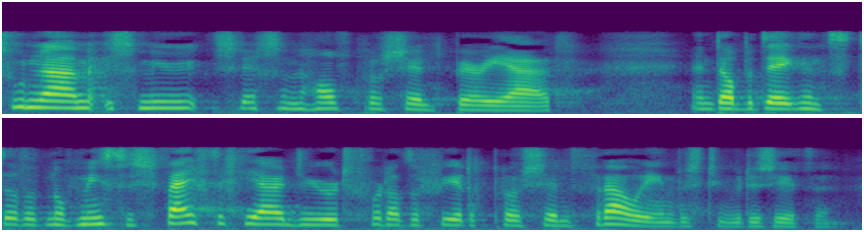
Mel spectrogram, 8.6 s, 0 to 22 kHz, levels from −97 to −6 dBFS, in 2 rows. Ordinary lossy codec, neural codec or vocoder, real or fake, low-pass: none; codec, 24 kHz, 1.2 kbps, DualCodec; fake; 7.2 kHz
